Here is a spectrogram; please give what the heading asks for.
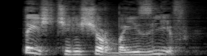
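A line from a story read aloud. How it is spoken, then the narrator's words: Old man's scoffing snort. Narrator (Russian): хмыкнул старец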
